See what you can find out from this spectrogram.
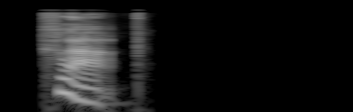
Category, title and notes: Speech > Solo speech
to clap
english, word, voice, pronunciation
